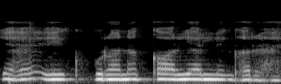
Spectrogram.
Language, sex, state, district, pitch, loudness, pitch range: Hindi, female, Uttar Pradesh, Saharanpur, 230 Hz, -11 LUFS, 225-235 Hz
